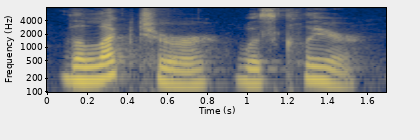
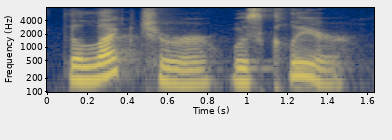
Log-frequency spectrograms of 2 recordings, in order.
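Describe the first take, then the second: Both takes have the same delivery.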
